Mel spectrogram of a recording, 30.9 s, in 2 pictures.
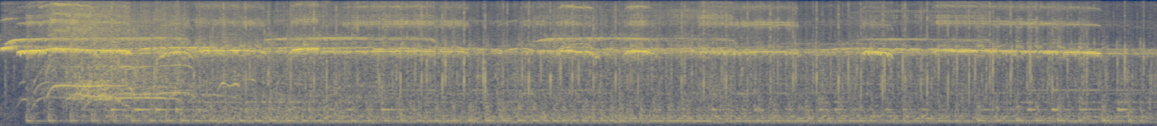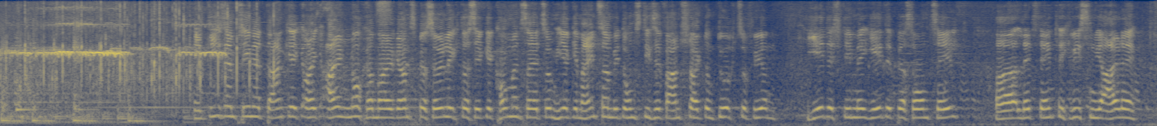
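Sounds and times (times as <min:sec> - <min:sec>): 
audience applause: 0:00.4 - 0:19.2
speech: 0:18.2 - 0:30.7.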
